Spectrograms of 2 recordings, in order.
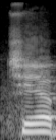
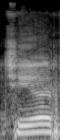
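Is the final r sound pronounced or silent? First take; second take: silent; pronounced. First: The final r sound is silent. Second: The final r sound is pronounced. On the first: The speaker calls it right. "आर हमेशा आखिर पे silent है" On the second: The speaker calls it wrong. "चेयर नहीं"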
